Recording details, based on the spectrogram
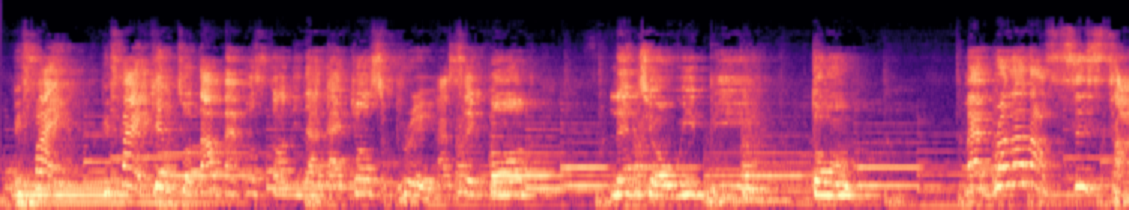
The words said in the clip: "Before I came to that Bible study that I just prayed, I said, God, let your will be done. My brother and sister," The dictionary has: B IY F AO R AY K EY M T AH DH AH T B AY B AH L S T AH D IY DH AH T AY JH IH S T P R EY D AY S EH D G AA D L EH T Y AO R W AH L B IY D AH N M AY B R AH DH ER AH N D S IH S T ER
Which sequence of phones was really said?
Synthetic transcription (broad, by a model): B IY F AO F AY K EY M T AH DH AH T B AY B AH L S T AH D IY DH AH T AY JH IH S P R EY AY S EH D G AA D L EH T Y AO W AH B IY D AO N M AY B R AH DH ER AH N S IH S T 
